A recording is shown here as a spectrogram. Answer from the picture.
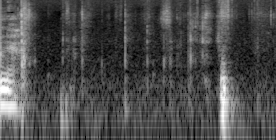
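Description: Tarot cards handled between the hands: faint rustling and light clicks of card stock sliding against card stock, with one short tap near the end.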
